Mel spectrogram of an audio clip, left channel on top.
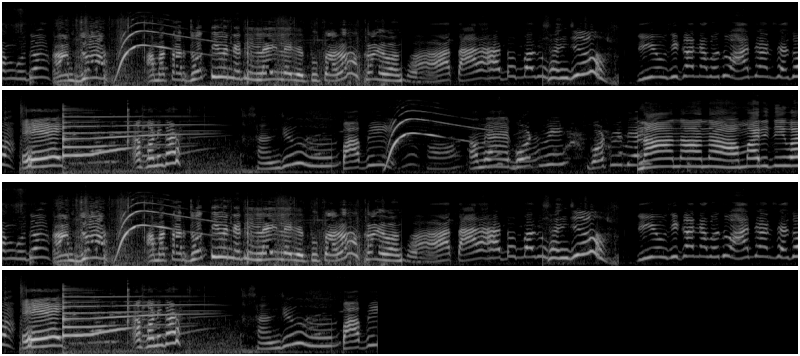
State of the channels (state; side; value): drops out; right; at 11.8 s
